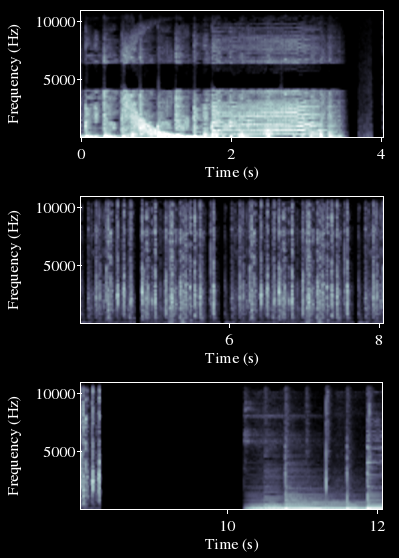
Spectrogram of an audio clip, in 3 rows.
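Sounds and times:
rapid keyboard typing: 4.0 - 8.4.

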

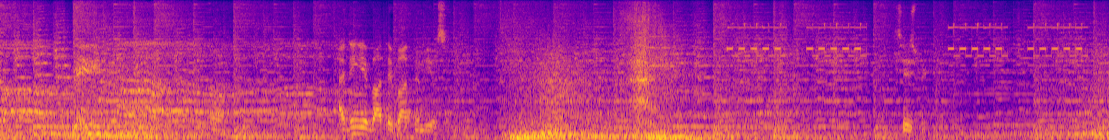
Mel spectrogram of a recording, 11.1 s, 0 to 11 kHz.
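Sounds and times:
telephone electronic trilling ring: 7.2 - 8.8, 9.4 - 11.0.

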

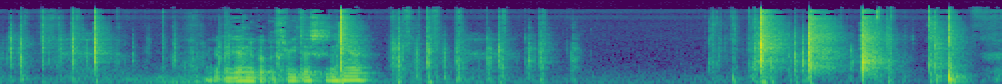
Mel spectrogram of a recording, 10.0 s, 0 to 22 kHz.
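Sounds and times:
plastic case clicks and knocks: 7.2 - 9.7.

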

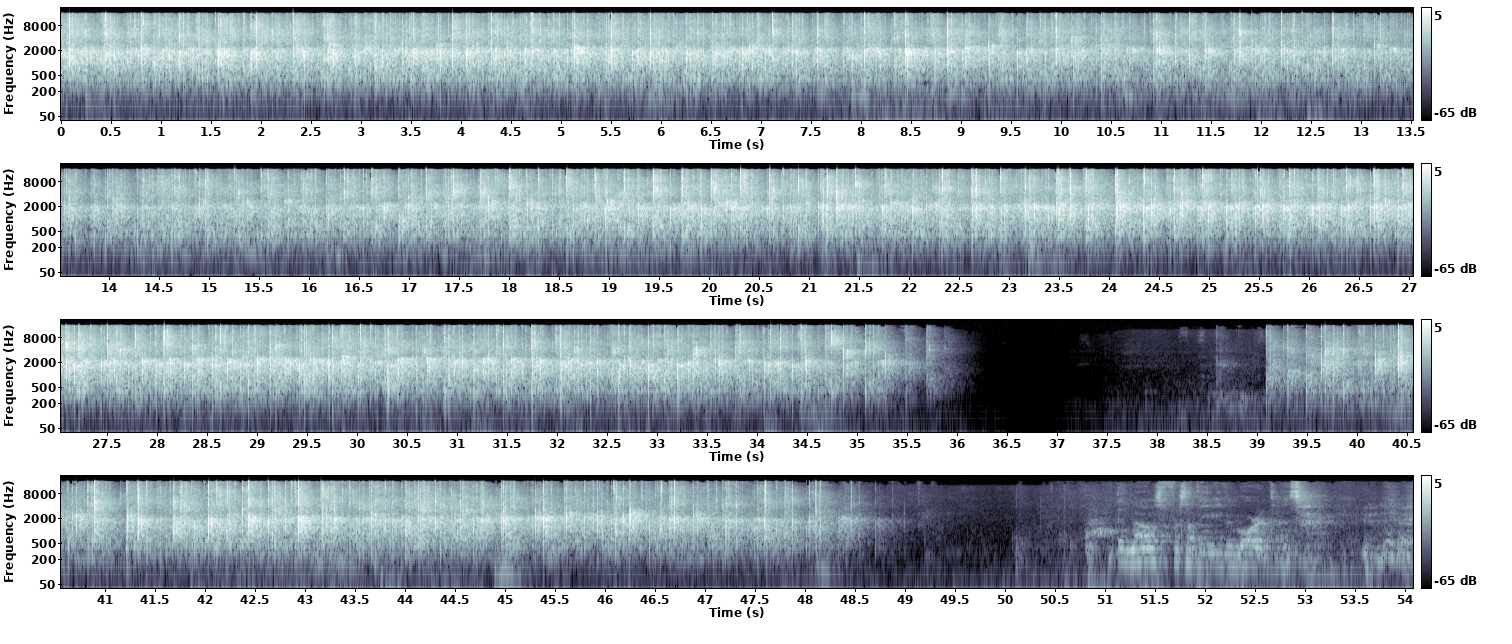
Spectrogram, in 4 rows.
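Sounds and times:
audience applauding: 0.0 - 36.0, 38.6 - 49.2.

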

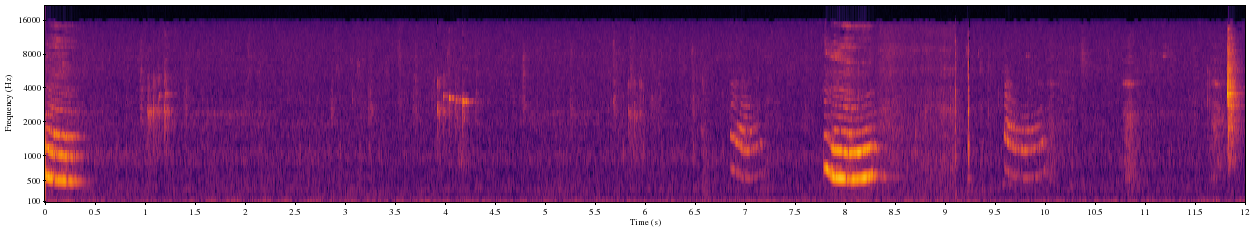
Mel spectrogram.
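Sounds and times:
parrot calling: 0.0 - 1.3, 3.9 - 4.4, 6.8 - 8.5.

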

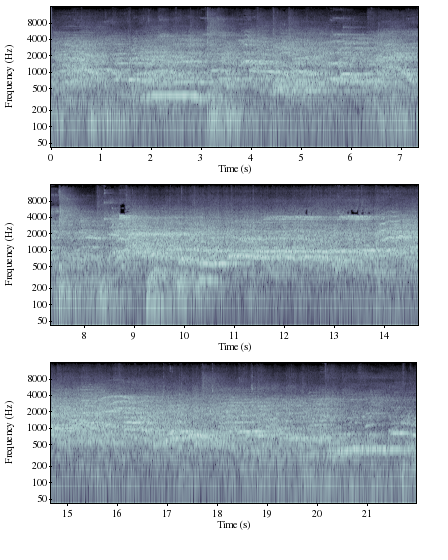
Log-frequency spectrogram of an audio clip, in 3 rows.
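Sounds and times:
crowd cheering: 0.0 - 21.9
people talking and shouting: 0.0 - 21.9
volleyball hits: 3.0 - 3.8, 6.5 - 10.5.

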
